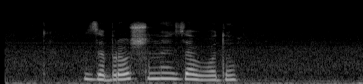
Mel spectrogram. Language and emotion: Russian, neutral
